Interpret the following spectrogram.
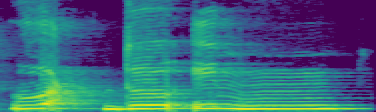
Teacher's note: یہاں پر عین ہے، یعنی حلق کے بیچ تک، جہاں پر ہڈی ہے آواز کو وہاں تک لے جائیں، پروپر عین کو ادا کریں، نہ کہ الف کو۔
